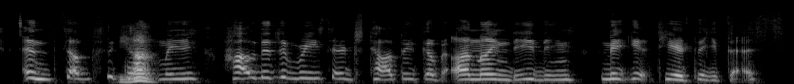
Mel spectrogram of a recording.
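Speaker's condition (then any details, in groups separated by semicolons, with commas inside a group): Cerebral palsy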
